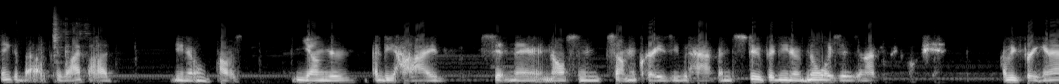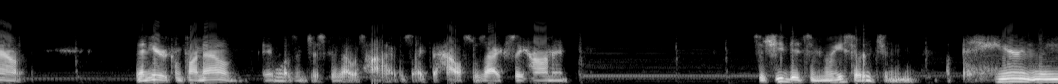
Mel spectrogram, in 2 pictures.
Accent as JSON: {"language": "English", "town": "Cincinnati", "region": "Ohio", "country": "United States", "said": "I was from Cincinnati."}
